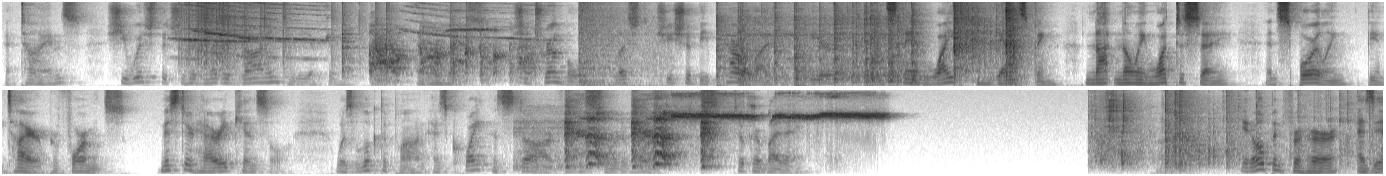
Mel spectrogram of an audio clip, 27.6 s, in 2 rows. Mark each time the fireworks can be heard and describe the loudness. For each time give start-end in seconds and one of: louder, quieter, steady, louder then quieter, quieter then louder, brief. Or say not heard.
1.6-10.3 quieter then louder
24.6-27.5 brief.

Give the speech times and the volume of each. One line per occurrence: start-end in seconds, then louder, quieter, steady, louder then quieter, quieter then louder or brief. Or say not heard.
0.0-21.8 louder then quieter
25.2-27.5 brief.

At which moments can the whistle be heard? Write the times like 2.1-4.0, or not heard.
4.4-5.0, 20.5-22.7.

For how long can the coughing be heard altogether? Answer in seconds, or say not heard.
4 s.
